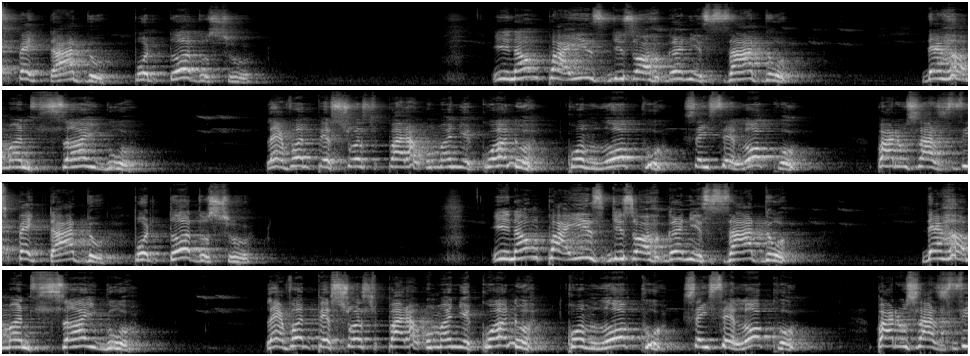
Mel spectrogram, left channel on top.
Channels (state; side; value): normal; both; correlation -0.10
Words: por todos, e não um país desorganizado, derramando sangue, levando pessoas para o manicômio como louco, sem ser louco, para os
